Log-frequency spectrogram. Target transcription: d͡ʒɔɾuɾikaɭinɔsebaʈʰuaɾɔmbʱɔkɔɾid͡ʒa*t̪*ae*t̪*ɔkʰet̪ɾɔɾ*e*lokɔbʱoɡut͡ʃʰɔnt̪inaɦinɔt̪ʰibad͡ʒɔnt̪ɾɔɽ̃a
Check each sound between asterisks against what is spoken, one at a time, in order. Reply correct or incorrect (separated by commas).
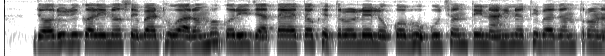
correct, correct, correct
